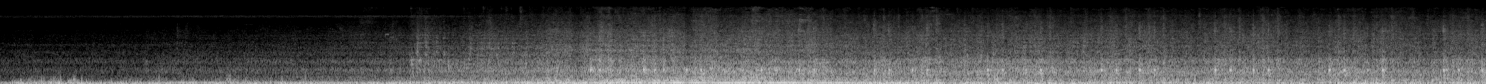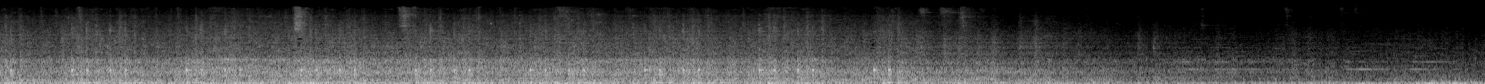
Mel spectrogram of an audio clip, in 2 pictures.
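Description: Express train passing close by: an electric locomotive goes by with its loudest low rumble about six to nine seconds in, followed by a long rake of ICF passenger coaches with steady wheel clickety-clack over the rail joints, fading as the train moves away near the end.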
